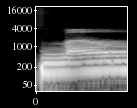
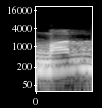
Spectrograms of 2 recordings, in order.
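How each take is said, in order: First: The n is hidden as a nasal sound. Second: The n is pronounced fully with the tongue. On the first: The speaker calls it right. "নুনটাকে বাংলায় মনস্বর ধরে পড়তে হবে।" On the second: The speaker calls it wrong. "এখানে মান পড়া যাবে না"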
